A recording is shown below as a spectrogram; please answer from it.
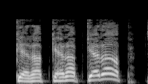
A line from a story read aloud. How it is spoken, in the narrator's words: Zig shouted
